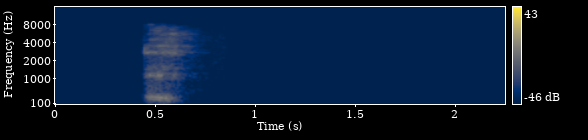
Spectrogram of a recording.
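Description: A man clears his throat once, a single short burst about half a second in, heard over a video-call connection.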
